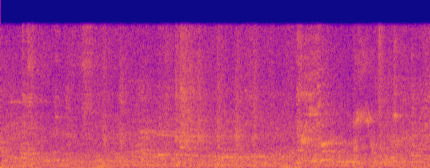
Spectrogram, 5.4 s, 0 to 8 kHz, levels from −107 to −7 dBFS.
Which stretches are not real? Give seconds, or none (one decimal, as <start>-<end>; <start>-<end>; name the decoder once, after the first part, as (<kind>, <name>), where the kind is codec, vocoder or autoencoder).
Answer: 4.3-5.0 (codec, HILCodec)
